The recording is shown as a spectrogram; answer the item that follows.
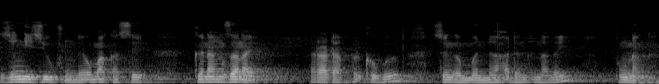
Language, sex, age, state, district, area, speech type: Bodo, male, 30-45, Assam, Baksa, urban, spontaneous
